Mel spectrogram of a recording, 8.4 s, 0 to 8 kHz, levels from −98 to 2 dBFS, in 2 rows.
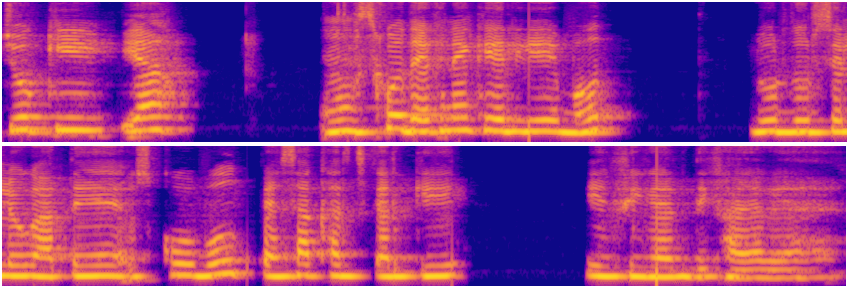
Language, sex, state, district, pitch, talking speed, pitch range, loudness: Hindi, female, Bihar, Jahanabad, 230 Hz, 180 wpm, 215-260 Hz, -14 LUFS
